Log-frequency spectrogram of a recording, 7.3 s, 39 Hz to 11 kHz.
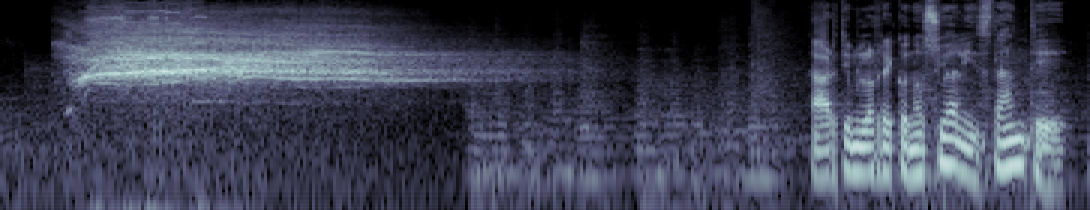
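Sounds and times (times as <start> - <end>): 
monstrous flying creature shrieking: 0.4 - 3.9
speech: 5.4 - 7.2.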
